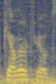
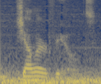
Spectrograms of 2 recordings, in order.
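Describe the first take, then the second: First: The word begins with a hard G sound. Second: The word begins with a J sound. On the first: The speaker calls it right. "I've always thought it was Gellerfields" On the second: The speaker calls it wrong. "not Jellerfields. I think she mispronounced it"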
